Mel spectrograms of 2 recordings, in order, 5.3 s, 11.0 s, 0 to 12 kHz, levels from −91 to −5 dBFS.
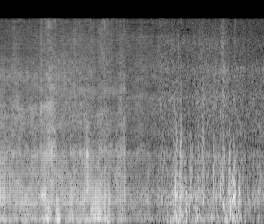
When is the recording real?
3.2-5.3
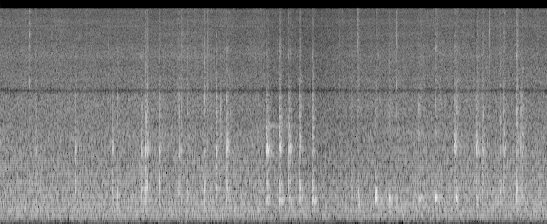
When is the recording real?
0.0-1.2; 2.0-2.8; 4.3-6.7; 8.5-9.2; 9.8-11.0

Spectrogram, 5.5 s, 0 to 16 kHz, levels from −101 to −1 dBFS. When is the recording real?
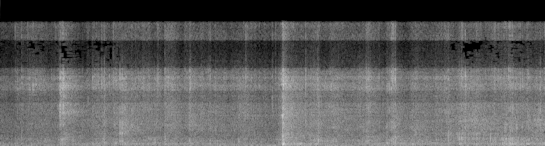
0.0-1.2; 4.5-5.5

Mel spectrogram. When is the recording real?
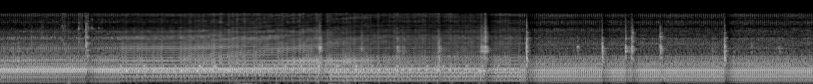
0.0-1.2; 5.2-8.1

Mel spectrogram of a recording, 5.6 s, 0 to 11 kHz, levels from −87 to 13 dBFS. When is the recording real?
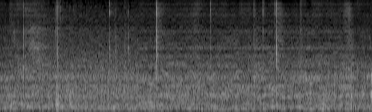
0.6-2.1

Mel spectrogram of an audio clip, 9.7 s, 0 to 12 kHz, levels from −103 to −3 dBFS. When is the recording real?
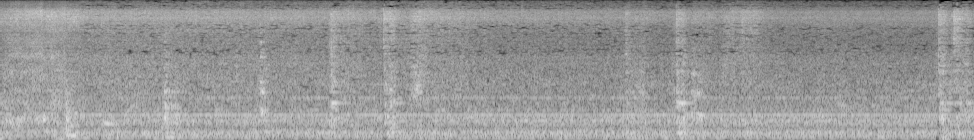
0.8-9.7

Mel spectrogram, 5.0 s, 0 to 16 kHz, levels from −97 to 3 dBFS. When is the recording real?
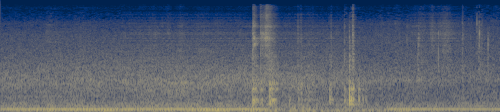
0.0-1.2; 3.4-4.1; 4.6-5.0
